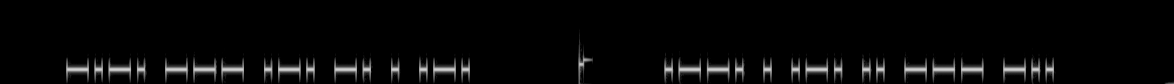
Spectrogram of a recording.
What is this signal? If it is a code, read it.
Morse code, heard as a keyed tone, about 17 wpm, 700 Hz. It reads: CORNER PERIOD
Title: Sets of 5 Words - New Word Drill - 17wpm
